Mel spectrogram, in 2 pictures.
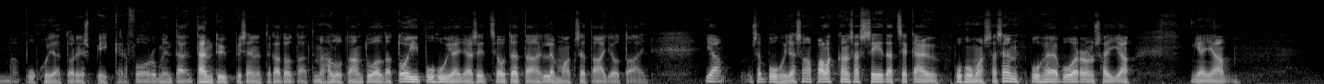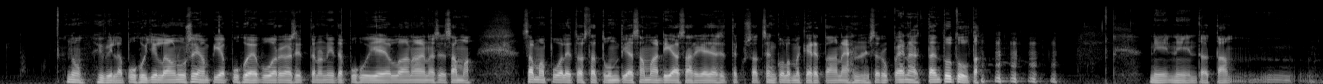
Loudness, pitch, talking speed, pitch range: -23 LUFS, 100 Hz, 160 wpm, 95-110 Hz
